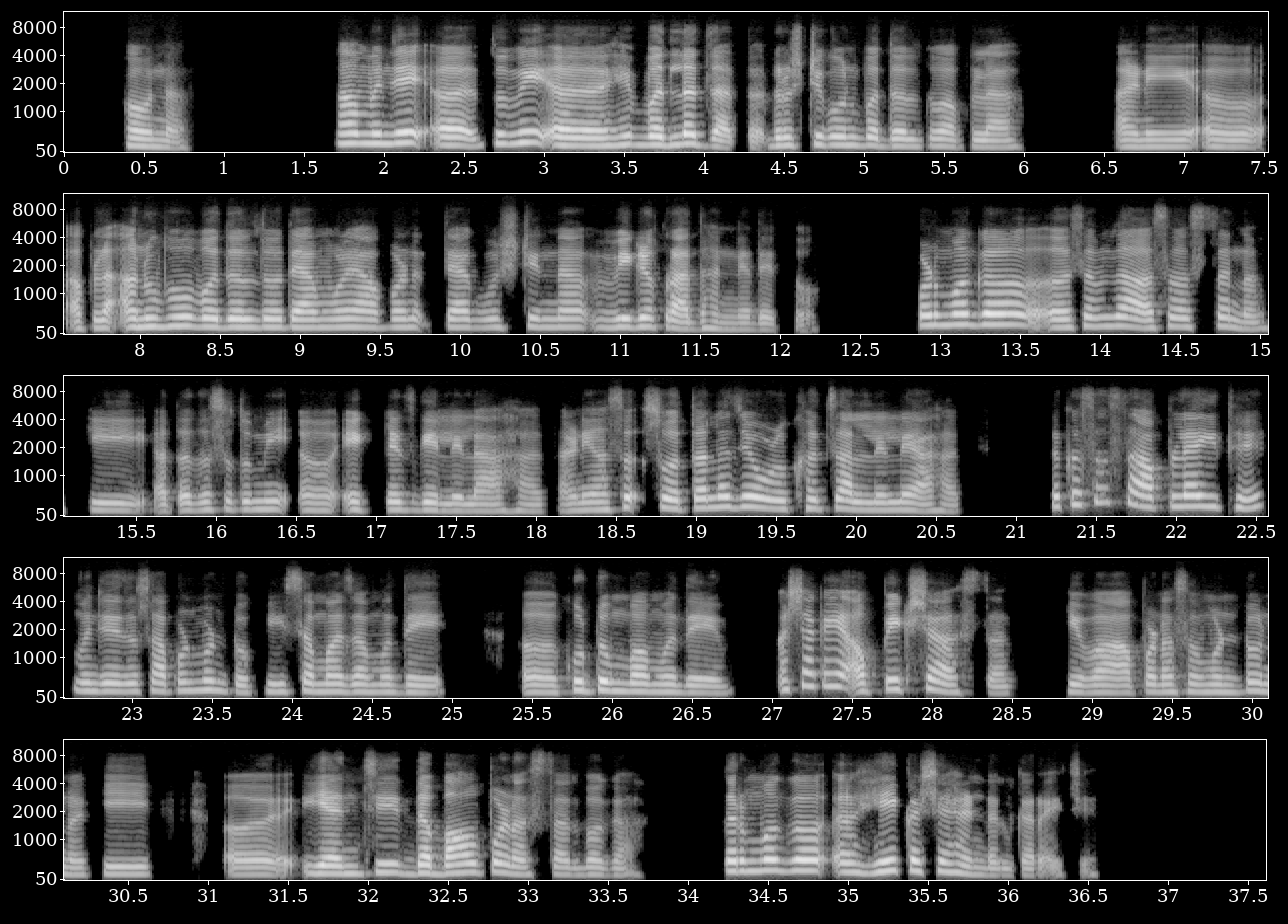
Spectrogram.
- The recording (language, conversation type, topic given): Marathi, podcast, प्रवासात तुम्हाला स्वतःचा नव्याने शोध लागण्याचा अनुभव कसा आला?
- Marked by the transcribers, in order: none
